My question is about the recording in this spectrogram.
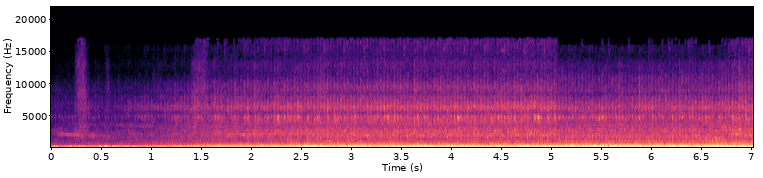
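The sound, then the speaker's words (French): A large school bus engine idles steadily at 7:30 in the morning as children approach to board, a deep continuous rumble with a low throbbing drone that holds even and loud throughout, with no voices. “Et donc voilà, le bus est là et les enfants vont se rapprocher du bus.”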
